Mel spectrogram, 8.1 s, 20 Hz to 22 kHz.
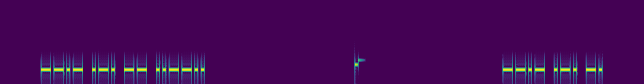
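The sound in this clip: Morse code sending a Q-code at 30 words per minute: two rapid runs of steady, mid-pitched beeps in dots and dashes, separated by a pause with one brief click between them.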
